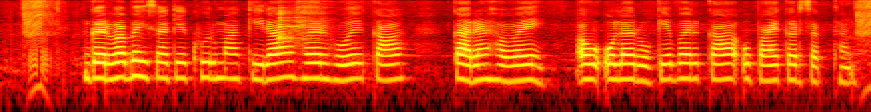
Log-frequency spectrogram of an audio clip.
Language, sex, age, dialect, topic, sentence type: Chhattisgarhi, female, 18-24, Eastern, agriculture, question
